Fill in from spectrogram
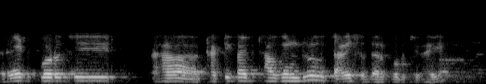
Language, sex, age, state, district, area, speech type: Odia, male, 30-45, Odisha, Koraput, urban, conversation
